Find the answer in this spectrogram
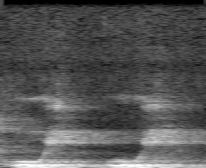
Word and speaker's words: huí: En cambio, tú pronuncias huí, yo huí. Efectivamente, esta la hacemos bisílaba.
